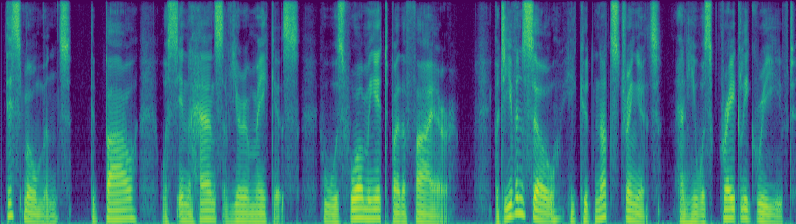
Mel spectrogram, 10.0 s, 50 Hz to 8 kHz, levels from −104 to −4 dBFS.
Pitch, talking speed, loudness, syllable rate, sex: 105 Hz, 185 wpm, -19 LUFS, 4.7 syllables/s, male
